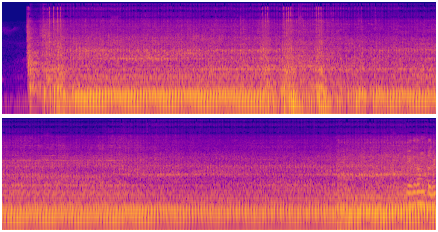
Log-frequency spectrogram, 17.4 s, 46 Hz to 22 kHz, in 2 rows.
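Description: A Massey Ferguson 245 DI tractor with a changed silencer starts up, then settles into a loud, steady diesel idle with a deep rumbling chug close by, swelling slightly toward the end.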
